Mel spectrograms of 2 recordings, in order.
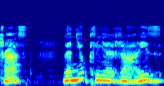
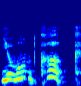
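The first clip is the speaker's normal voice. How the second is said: high, slow "You won't cook", pitched as a question; statement as question; 7 semitones higher, 4 dB quieter, slower than usual. Shown as a demonstration. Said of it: "النغمة بتخبرني إنه هذا سؤال".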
